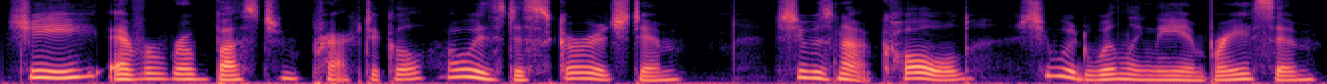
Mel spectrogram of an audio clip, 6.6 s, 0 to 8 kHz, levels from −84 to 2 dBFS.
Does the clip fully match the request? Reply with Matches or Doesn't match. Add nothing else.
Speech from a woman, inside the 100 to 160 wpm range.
Matches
